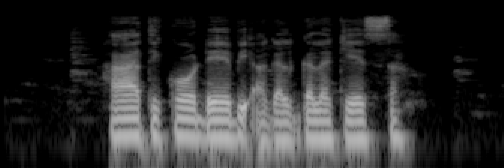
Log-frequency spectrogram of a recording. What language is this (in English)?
Oromo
